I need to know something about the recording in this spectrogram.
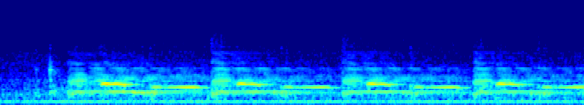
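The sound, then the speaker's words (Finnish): A clock strikes ten, its resonant chimes repeating steadily about once a second over a faint low hum, with no voices. “Kello lyö jo kympäntää.”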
